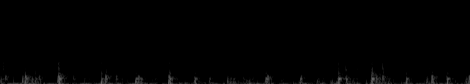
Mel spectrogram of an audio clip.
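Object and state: Cardboard box.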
